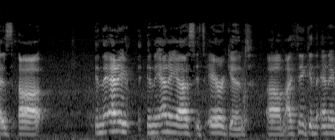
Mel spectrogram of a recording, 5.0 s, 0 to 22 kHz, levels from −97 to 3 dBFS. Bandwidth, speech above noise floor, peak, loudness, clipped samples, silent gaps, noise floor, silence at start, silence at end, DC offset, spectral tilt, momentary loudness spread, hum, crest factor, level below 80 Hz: 11.5 kHz; 32 dB; -8 dBFS; -30 LUFS; under 0.1%; none; -63 dBFS; 0 s; 0 s; under 0.1%; -2.5 dB/octave; 15 LU; none; 24 dB; -74 dBFS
